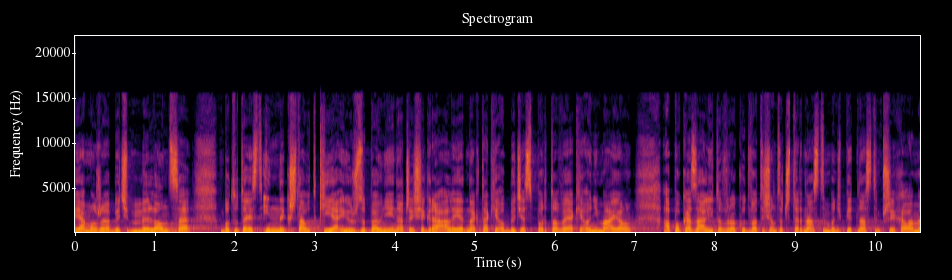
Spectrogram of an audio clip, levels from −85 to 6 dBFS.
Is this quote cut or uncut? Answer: uncut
